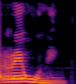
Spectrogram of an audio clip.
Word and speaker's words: reúnen: Por ejemplo, la palabra reúnen es una palabra grave. Según las normas de acentuación, las palabras graves solo se acentúan cuando terminan en consonantes diferentes a N o S. A pesar de que es una palabra grave, su sílaba tónica se encuentra en la U y por lo tanto forma un hiato.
